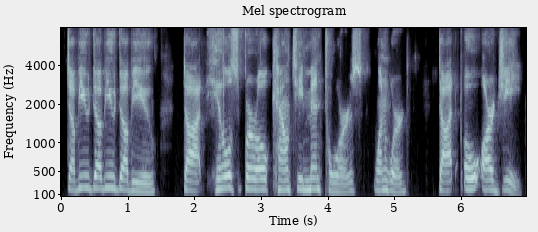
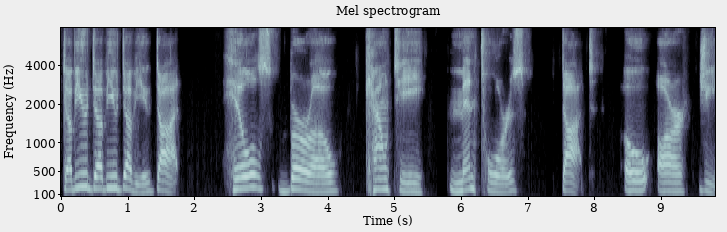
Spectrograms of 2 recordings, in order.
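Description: First: It is said at normal, quicker speed. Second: It is said very slowly.

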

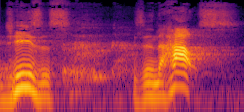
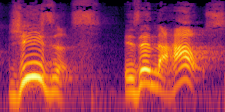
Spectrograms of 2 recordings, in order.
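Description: First: It is said a bit louder. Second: It is said very loudly.

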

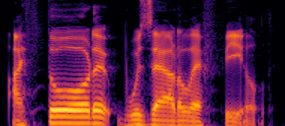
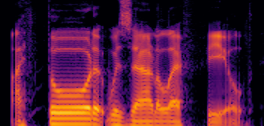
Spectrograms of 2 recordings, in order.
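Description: The two takes are said the same way.

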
